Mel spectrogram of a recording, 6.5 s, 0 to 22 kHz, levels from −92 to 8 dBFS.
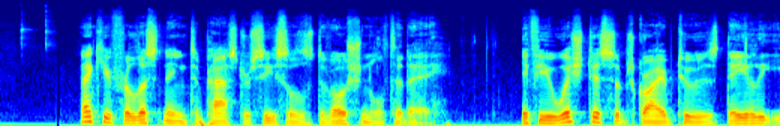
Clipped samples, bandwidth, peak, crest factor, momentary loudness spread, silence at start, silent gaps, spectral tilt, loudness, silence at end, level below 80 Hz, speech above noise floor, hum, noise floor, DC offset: under 0.1%; 13.5 kHz; -2 dBFS; 18 dB; 10 LU; 0 s; none; -5.5 dB/octave; -20 LUFS; 0 s; -38 dBFS; 37 dB; none; -56 dBFS; 1%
